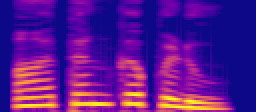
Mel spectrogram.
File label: "ಆತಂಕಪಡು", Kannada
